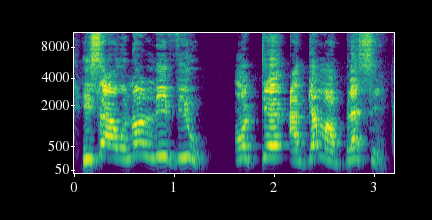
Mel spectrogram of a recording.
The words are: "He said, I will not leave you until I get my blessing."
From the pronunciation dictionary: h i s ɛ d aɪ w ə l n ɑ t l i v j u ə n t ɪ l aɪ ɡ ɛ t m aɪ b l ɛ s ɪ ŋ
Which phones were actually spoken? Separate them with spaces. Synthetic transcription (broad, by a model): h i s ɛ aɪ w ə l n ɑ t l i v j u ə n t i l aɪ ɡ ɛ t m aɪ b l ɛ s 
